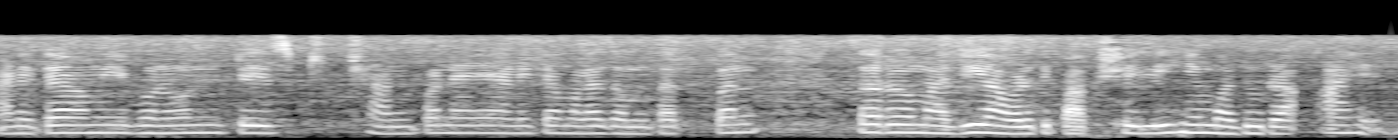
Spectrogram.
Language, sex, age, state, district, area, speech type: Marathi, female, 18-30, Maharashtra, Akola, rural, spontaneous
